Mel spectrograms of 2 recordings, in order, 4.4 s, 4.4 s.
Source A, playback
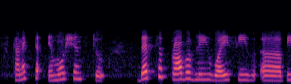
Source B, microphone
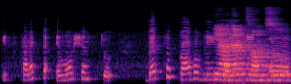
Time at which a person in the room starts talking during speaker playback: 3.2 s

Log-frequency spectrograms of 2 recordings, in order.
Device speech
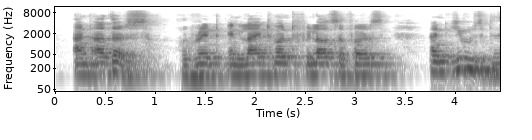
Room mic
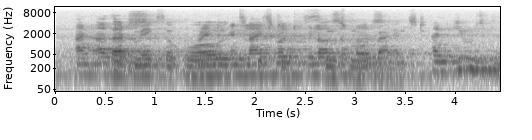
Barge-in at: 0.5 s

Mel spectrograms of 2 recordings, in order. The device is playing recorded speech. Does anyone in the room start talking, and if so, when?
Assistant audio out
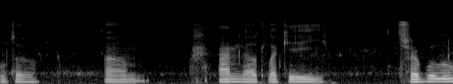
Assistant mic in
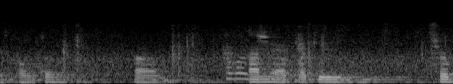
2.2 s

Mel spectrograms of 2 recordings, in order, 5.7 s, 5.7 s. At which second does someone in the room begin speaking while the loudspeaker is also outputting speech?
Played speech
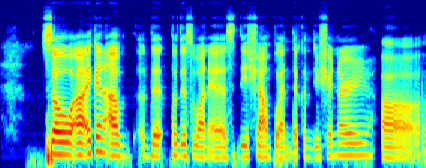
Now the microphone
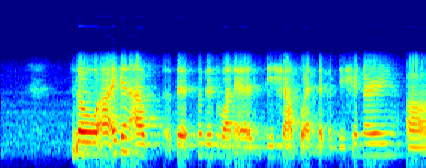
none

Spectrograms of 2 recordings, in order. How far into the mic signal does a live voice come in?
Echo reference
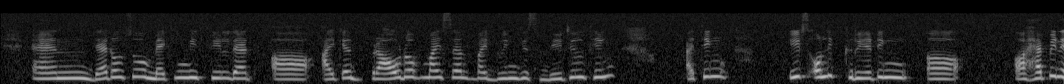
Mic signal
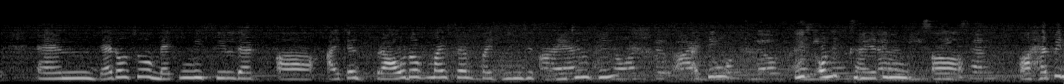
5.5 s

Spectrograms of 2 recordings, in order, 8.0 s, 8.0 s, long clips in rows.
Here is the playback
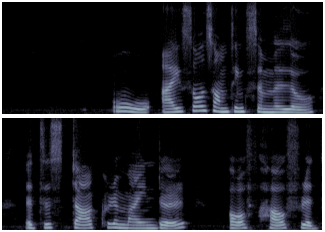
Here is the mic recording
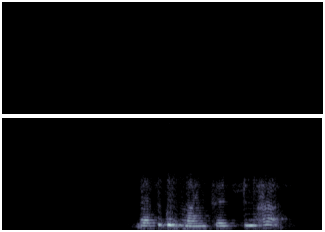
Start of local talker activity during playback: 5.7 s

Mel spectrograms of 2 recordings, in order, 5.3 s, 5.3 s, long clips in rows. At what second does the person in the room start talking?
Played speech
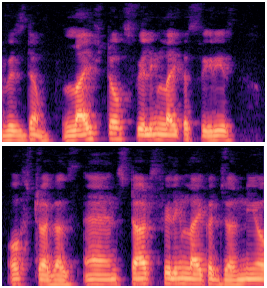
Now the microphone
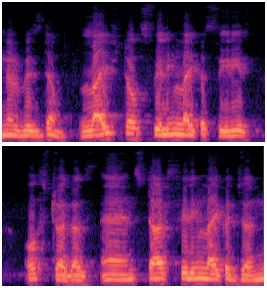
none

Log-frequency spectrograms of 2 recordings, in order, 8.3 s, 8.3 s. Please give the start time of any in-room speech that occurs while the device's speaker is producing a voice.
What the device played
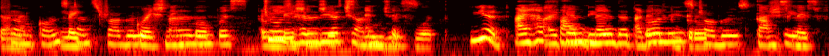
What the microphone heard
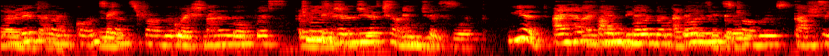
6.3 s

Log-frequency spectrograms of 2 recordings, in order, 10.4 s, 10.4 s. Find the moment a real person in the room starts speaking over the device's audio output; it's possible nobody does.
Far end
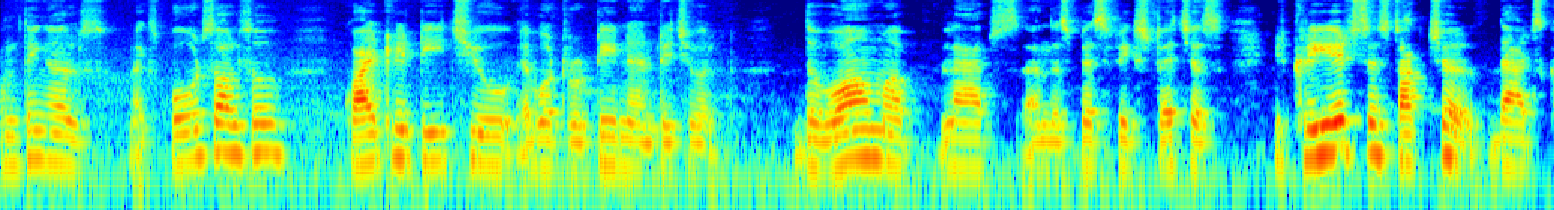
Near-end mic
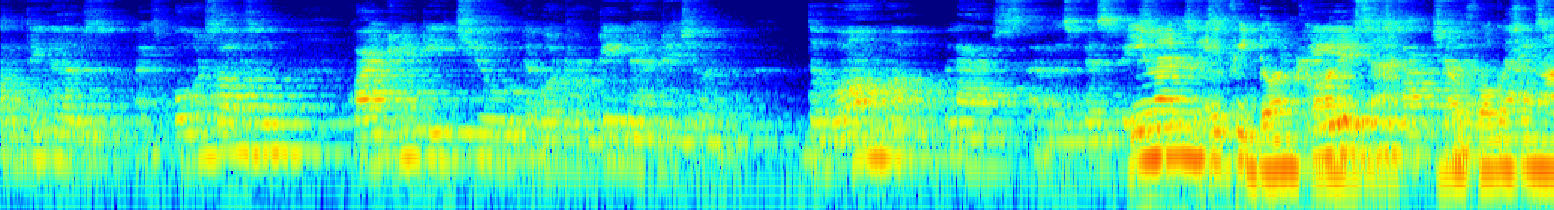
7.6 s

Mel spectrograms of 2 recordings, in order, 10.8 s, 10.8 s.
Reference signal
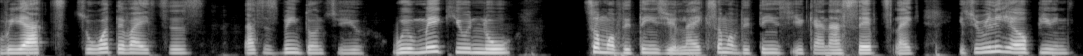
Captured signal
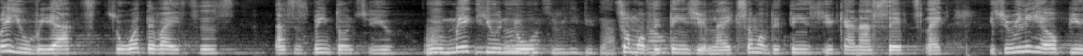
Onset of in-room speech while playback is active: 4.3 s

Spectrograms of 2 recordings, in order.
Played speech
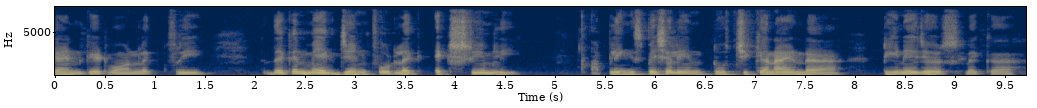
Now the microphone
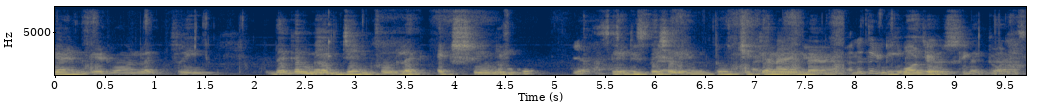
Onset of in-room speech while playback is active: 4.4 s

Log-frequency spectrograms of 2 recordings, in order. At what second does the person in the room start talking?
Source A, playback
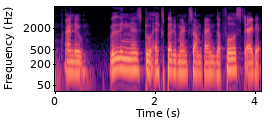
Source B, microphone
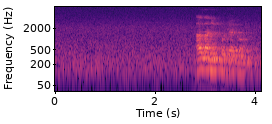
2.8 s

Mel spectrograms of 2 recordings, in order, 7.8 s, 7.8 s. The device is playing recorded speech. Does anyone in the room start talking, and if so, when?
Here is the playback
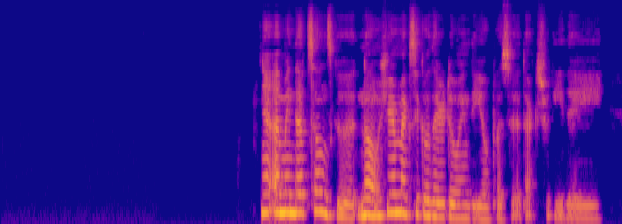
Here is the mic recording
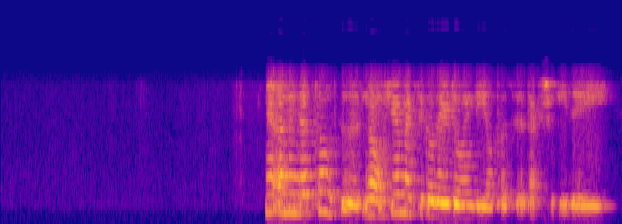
none

